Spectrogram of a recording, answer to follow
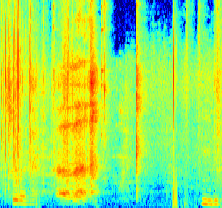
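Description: A brief voice and a rustle, then the sharp click of a wall light switch being flicked on about three and a half seconds in.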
